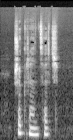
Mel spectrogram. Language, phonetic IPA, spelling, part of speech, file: Polish, [pʃɨˈkrɛ̃nt͡sat͡ɕ], przykręcać, verb, LL-Q809 (pol)-przykręcać.wav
